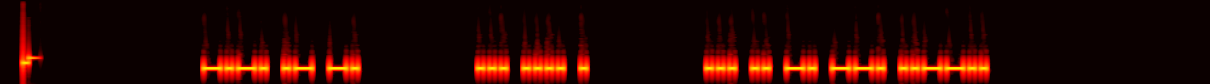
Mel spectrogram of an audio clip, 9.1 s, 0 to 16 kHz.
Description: Morse code, heard as a keyed tone, about 28 wpm, 700 Hz. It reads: CAN SHE SING?
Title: 3x Word-Spacing - Sentences from Top 400 Words - 28wpm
